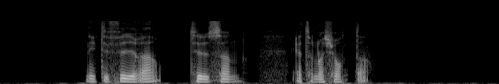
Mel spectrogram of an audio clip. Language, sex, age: Swedish, male, 24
